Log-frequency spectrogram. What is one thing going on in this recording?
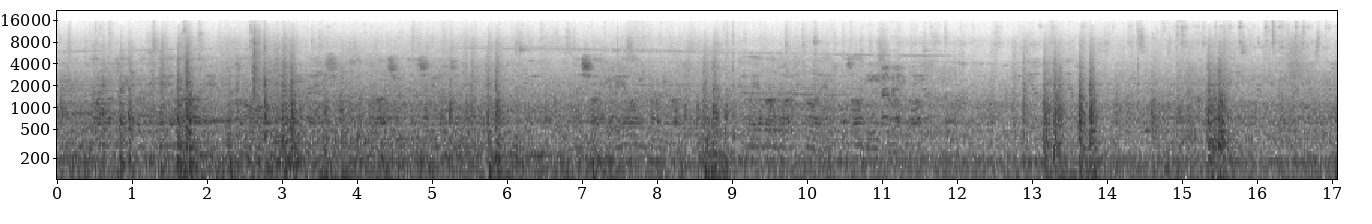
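A train's motors hum steadily while it stands idling.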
